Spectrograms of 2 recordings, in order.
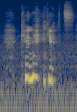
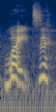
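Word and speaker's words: wights: Such like Kniggets. I'm thinking of Monty Python. Why did I pronounce it like that? Whites.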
